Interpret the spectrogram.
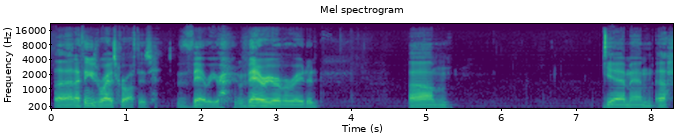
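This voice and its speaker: A man ranting off the cuff in a profane, exasperated way, laughing at times and reading from his notes as he talks. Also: deep voice. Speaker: vlogger. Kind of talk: unscripted rant about a TV series.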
